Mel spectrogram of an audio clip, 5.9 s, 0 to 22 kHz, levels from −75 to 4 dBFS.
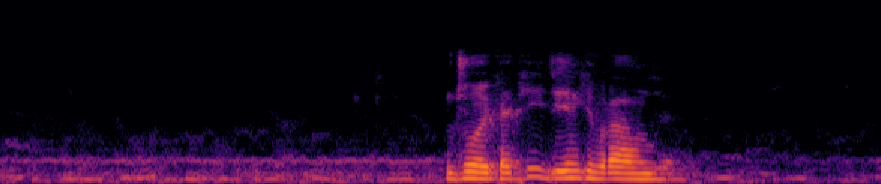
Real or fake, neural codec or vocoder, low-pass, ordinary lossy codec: fake; codec, 16 kHz, 2 kbps, FreqCodec, larger model; 7.2 kHz; MP3, 48 kbps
